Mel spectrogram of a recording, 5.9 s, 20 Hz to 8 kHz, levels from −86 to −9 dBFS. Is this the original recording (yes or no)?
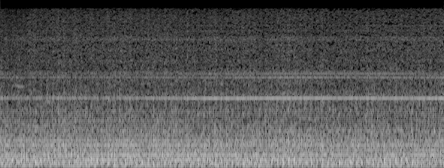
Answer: yes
